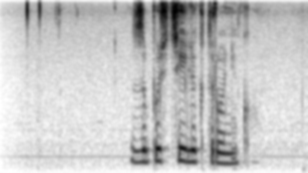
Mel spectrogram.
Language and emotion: Russian, neutral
